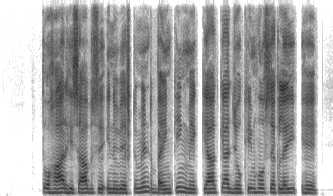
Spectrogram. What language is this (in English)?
Magahi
